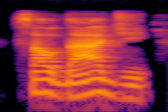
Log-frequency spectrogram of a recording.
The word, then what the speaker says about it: saudade: tá lá no finalzinho, a gente fala ele, pronuncia ele como I, saudade.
